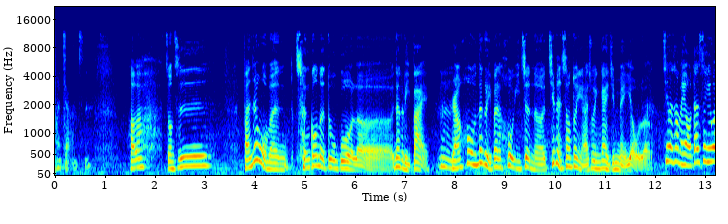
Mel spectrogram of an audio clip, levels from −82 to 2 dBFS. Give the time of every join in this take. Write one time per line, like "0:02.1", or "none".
none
